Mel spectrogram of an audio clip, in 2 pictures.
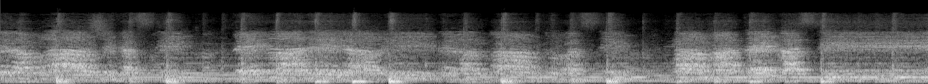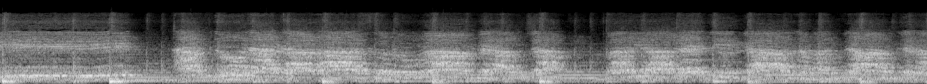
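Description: A mixed choir of Israeli army conscripts, men and women, singing an Iranian song over a steady low beat, with one long held note about halfway through.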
